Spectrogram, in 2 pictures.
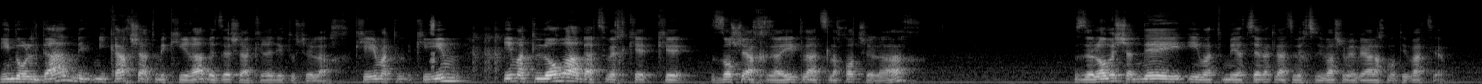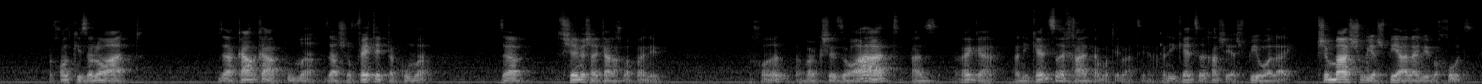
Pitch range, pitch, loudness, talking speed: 95-115 Hz, 105 Hz, -28 LUFS, 145 wpm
